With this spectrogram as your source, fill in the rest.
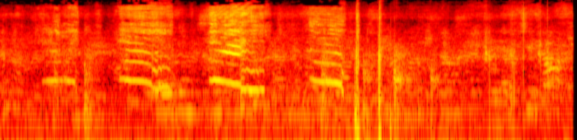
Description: My dog is crying because he is getting shots at the vet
